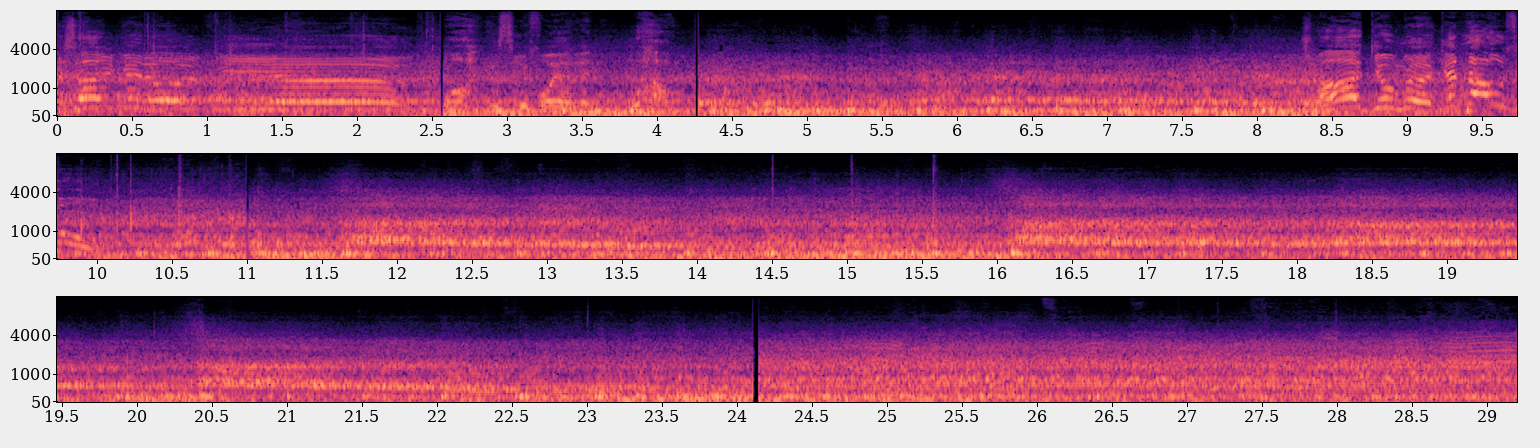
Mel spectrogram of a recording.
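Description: A large stadium crowd sings and chants loudly, echoing around the stands.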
